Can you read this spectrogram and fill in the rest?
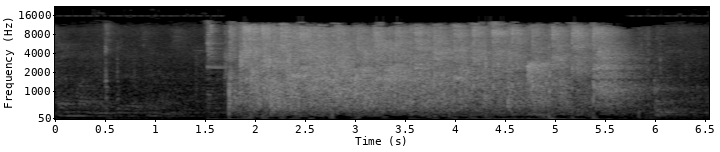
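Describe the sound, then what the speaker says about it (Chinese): An audience in a religious hall breaks into loud, sustained applause to welcome a lecturer, rising abruptly after a few faint taps and holding steady for several seconds before tapering off. "那我们现在掌声欢迎这个郑讲师。"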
